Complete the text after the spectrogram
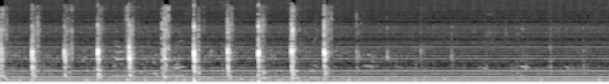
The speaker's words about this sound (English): It sounds like a person running. Very good. That's what it's supposed to be, the sound of running feet.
